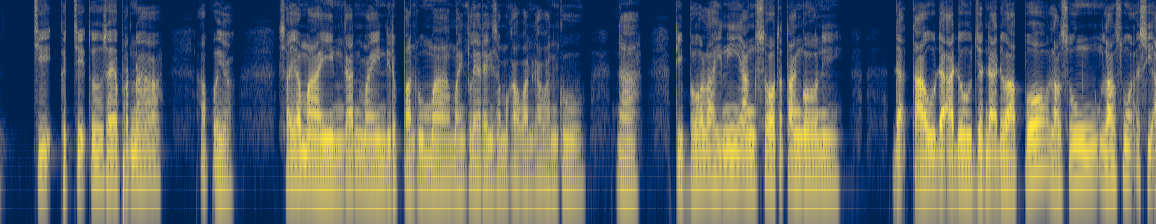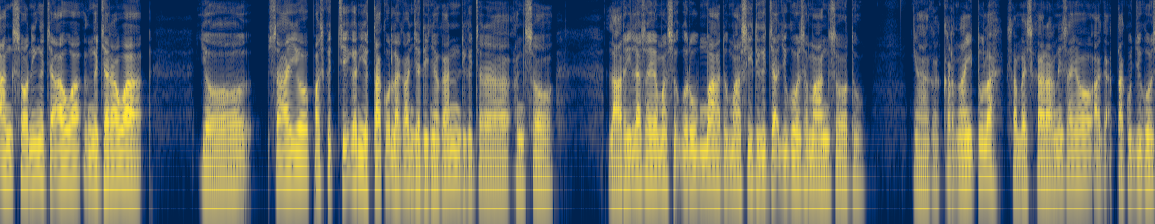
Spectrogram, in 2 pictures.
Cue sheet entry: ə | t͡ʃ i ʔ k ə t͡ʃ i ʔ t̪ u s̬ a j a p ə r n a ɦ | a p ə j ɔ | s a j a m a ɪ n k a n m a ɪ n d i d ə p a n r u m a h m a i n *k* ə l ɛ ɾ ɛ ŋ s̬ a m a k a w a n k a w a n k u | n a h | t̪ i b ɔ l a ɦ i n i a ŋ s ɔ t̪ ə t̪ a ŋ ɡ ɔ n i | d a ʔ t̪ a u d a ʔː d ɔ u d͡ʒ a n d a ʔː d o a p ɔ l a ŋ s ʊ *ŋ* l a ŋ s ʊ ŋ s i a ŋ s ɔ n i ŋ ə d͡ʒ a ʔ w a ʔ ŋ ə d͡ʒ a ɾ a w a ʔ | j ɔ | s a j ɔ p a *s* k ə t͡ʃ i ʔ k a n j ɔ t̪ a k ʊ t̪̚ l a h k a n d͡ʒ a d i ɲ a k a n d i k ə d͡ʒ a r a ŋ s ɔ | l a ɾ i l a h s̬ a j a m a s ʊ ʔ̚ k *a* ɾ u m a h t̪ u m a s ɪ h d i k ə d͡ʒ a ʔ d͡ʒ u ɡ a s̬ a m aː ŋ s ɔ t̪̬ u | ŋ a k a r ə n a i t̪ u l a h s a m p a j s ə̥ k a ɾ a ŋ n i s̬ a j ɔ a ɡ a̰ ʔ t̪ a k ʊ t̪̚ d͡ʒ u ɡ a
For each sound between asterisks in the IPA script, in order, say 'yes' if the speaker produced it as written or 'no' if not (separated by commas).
yes, yes, yes, no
